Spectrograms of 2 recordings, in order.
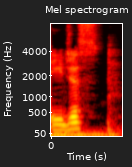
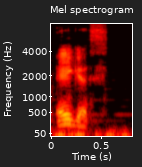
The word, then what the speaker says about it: Aegis: Aegis and despite that people still mispronounce ages they still call it he just he just that's not easy I always I always heard people say agus that's an egregious mistake no bother me Aegis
